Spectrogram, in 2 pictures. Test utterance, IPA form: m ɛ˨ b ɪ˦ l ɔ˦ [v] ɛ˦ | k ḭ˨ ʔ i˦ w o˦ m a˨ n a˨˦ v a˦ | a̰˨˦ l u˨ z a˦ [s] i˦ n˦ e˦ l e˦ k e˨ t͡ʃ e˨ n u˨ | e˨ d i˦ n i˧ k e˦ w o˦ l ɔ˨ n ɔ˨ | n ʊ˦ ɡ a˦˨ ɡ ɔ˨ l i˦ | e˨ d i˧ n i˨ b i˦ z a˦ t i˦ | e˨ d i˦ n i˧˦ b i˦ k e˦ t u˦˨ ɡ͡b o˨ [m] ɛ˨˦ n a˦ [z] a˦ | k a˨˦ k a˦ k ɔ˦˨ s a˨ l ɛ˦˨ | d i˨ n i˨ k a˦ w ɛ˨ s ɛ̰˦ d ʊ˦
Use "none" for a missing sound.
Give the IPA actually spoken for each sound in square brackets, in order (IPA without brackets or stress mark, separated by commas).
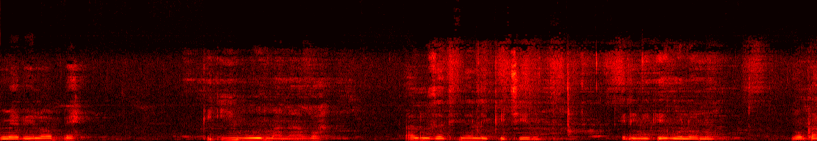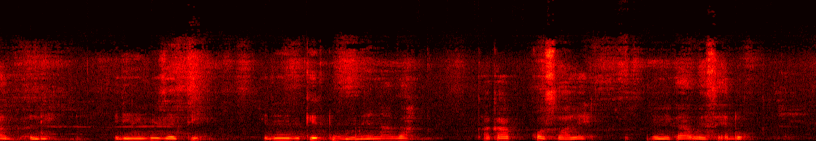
b, t, n, v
